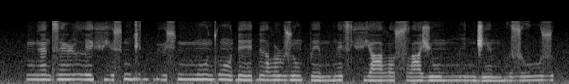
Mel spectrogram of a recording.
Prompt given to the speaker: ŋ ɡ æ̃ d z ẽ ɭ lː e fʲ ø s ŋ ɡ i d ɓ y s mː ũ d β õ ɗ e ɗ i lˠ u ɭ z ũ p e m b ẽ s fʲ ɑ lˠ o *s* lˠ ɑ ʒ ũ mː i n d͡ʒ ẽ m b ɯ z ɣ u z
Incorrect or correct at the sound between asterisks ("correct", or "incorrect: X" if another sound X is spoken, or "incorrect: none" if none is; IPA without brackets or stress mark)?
correct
